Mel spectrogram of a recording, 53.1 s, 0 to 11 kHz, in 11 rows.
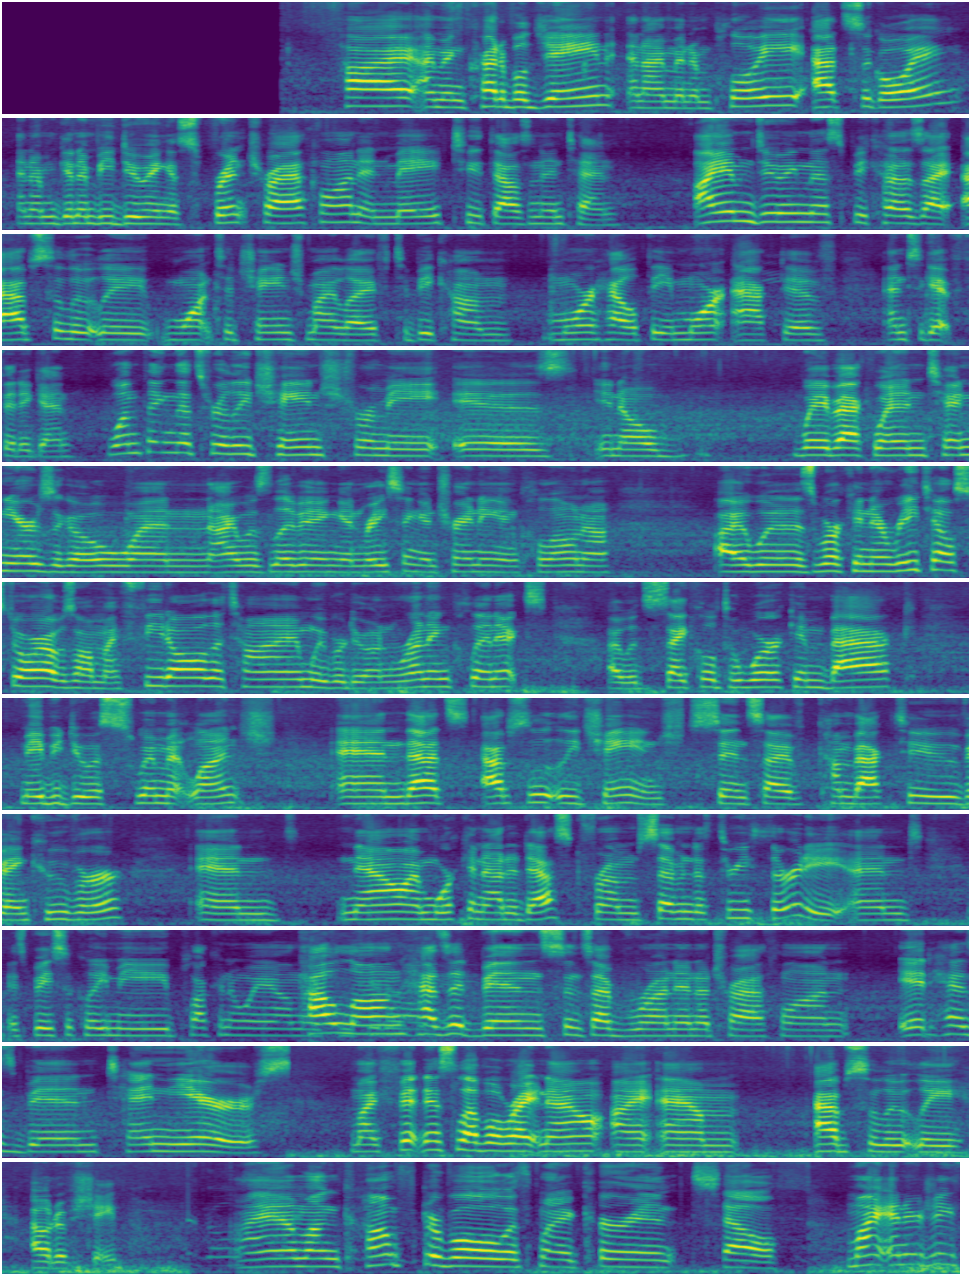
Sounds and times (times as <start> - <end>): Speech: 1.7 - 53.1.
